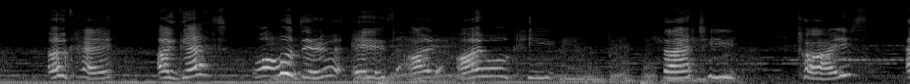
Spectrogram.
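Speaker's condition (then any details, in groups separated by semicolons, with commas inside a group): Cerebral palsy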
